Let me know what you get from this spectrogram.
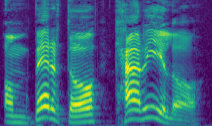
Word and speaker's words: Humberto Carrillo: H is always silent unless it is with C or S or T. So it's for Humberto Carrillo is pronounced Humberto Carrillo or Carrillo.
